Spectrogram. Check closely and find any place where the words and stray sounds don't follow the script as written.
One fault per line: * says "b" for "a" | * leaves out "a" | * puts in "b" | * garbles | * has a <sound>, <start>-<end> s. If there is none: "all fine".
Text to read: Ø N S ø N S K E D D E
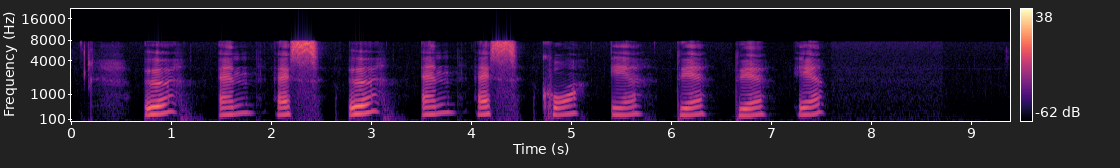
all fine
